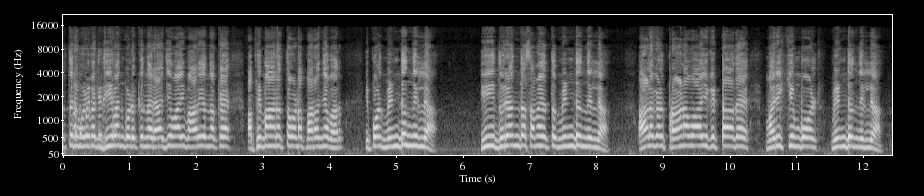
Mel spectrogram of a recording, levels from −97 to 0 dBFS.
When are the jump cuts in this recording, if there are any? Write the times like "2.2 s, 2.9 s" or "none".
none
